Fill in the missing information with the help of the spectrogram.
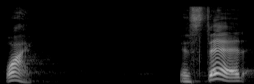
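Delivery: normal talking voice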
